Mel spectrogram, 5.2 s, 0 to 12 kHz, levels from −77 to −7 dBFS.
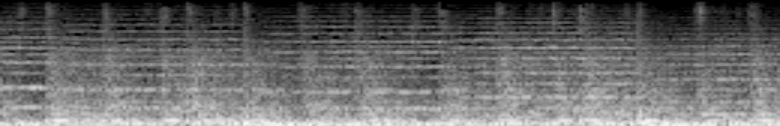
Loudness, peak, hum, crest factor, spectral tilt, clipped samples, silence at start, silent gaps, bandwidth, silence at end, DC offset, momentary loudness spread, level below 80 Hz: -17 LUFS; -4 dBFS; none; 12 dB; -7 dB/octave; under 0.1%; 0 s; none; 11 kHz; 0 s; under 0.1%; 2 LU; -20 dBFS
